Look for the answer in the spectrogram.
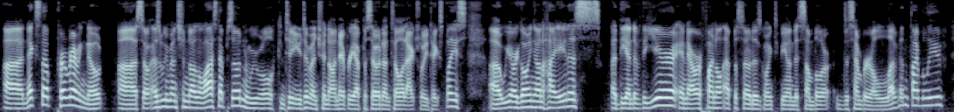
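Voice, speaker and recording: A man's voice: mid-range voice, animated, fast, no room sound. A man with a slightly nasal, stuffed-up voice from a cold, co-hosting a casual podcast. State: congested from sneezing. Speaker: podcast co-host.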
